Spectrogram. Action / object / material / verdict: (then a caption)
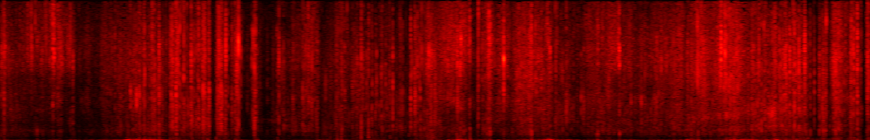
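scrape / leather jacket sleeve / leather / none. The sleeve of a brown leather jacket is held in the hand, then stretched and crumpled between both hands with long nails close to the microphone. It makes soft, continuous creaking and crinkling with brief scratchy crackles over a dull low rumble, swelling louder around the first and middle seconds.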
